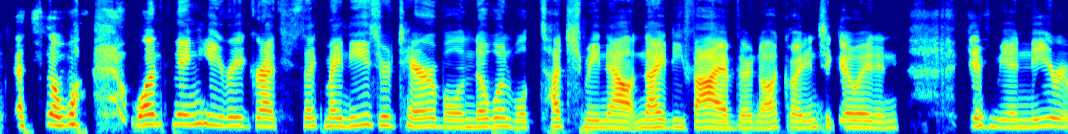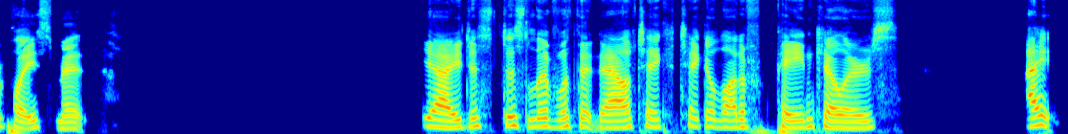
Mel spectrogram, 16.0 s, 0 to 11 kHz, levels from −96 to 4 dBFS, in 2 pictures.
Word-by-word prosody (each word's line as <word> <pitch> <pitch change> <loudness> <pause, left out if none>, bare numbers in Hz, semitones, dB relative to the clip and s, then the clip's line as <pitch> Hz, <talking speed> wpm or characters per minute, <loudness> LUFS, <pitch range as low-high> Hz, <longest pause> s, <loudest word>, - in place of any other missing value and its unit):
That's 225 - -1
the 235 -3 +6
one 250 +3 +3 0.3
one 245 +2 +6
thing 245 0 0
he 245 -4 -1
regrets, 200 -2 +2
he's - - -24
like, 205 0 -3
"My 200 0 +2
knees 225 +3 -2
are 220 - 0
terrible, 195 -3 +1
and 180 +1 -5
no 190 - +1
one 205 0 -2
will 170 0 -7
touch 190 -1 -2
me 175 -1 -1
now 165 -2 +6
at - - -10
95. 170 -2 +6
They're 155 0 -3
not 155 +3 -1
going 165 +1 -2
to 185 +1 -7
go 170 0 +1
in 170 -1 +1
and 160 +2 -8 0.5
give 200 +1 -1
me 180 -2 -6
a 175 - -3
knee 185 +3 -3
replacement." 155 -4 -4 2.5
Yeah, 180 -4 +2
he 175 - -2
just 200 +2 -9
just 215 -3 -4
live 195 -1 -3
with 195 +2 -6
it 190 -4 -3
now, 170 +1 +1
take 190 -3 -8
take 200 -2 -8
a 190 - -4
lot 175 -1 -3
of 185 - -7
painkillers. 165 -1 -3 1.0
I - - +2
185 Hz, 185 wpm, -23 LUFS, 170-205 Hz, 2.5 s, the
